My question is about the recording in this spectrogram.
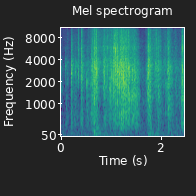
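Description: Kraft paper bag crinkling and rustling in the hands as it is opened to take out a bar of soap, loudest around the middle.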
